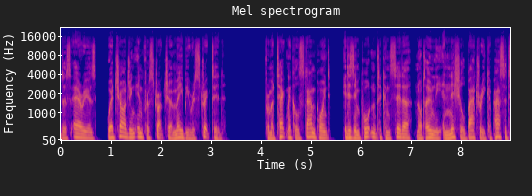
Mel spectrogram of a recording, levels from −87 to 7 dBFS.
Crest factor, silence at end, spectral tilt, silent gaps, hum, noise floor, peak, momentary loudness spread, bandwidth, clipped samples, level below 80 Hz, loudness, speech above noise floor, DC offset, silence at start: 18 dB; 0 s; -5 dB/octave; 3.97-4.01 s; none; under -90 dBFS; -8 dBFS; 6 LU; 16.5 kHz; under 0.1%; -56 dBFS; -26 LUFS; over 65 dB; under 0.1%; 0 s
